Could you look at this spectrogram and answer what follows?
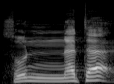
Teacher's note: سنت نون مشدد دو حرکت غنه میدیم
